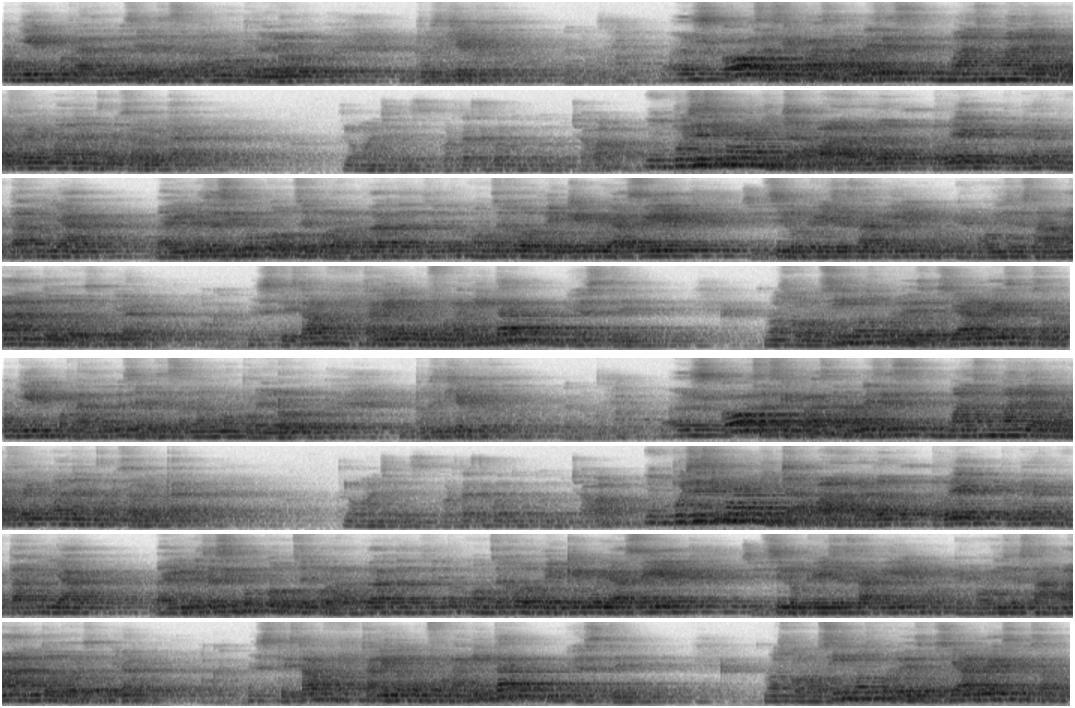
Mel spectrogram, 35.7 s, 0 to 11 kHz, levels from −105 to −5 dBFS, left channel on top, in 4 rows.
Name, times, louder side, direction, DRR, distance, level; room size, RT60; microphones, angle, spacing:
voice 1, 0.0-4.1 5.5-10.8 14.3-17.0 17.3-23.9 24.2-27.9 28.8-32.0 32.6-32.7 33.1-35.6, equal, 25° right, -7 dB, 0.7 m, -22 dB
voice 2, 3.4-3.9 4.3-5.2 11.7-14.0 19.3-19.8 24.0-24.6 28.4-28.7, equal, 10° right, -6 dB, 1.0 m, -36 dB
6.3 x 4.2 x 5.0 m, 2.5 s
head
